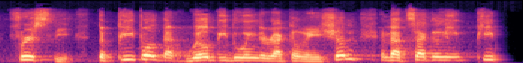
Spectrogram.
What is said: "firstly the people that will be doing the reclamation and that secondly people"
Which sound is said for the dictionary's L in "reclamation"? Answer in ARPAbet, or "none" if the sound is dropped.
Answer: none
